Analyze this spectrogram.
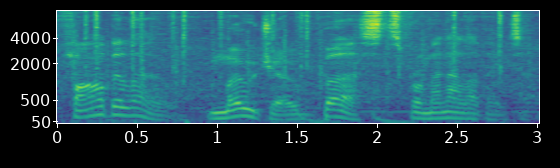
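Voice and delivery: ordinary talk, nothing marked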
